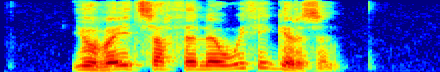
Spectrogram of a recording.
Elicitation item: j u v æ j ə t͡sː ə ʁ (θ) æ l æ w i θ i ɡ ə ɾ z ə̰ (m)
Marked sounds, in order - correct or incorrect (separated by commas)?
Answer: correct, incorrect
